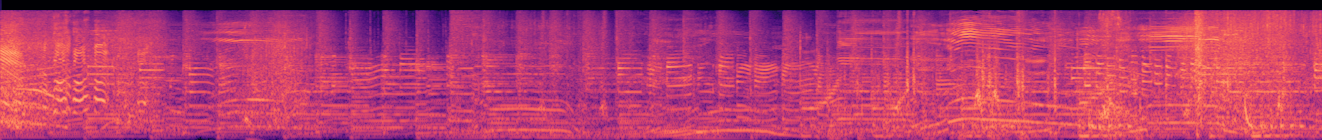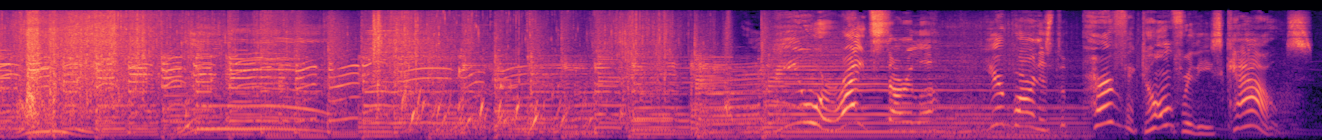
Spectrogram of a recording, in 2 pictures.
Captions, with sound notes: [laughing] [mooing] You were right, Starla. Your barn is the perfect home for these cows.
